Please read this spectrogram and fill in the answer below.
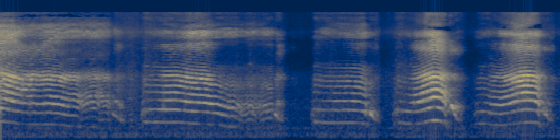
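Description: Two-month-old baby crying in about five loud wails with short breaks for breath. The first two wails are long and fall in pitch, and the loudest comes about five seconds in.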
